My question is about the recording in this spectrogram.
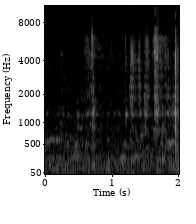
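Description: Paper pages of a paperback workbook rustling and scraping under the fingers as a page is turned, a few faint scratches growing louder toward the end.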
